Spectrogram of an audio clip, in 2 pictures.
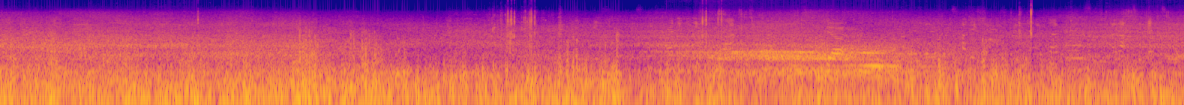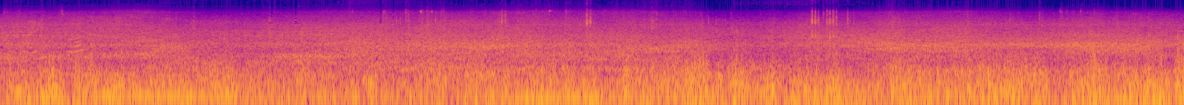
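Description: Wind noise on a bicycle-mounted camera's microphone while riding, with cars passing on the road alongside. There are a few brief sharp rattles or clicks.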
